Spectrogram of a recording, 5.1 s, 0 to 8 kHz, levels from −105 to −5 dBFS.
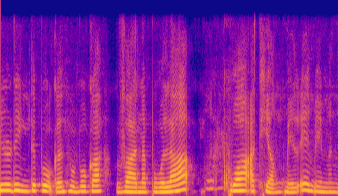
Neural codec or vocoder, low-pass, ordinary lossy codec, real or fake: codec, 16 kHz, 4.8 kbps, FACodec; 7.2 kHz; none; fake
